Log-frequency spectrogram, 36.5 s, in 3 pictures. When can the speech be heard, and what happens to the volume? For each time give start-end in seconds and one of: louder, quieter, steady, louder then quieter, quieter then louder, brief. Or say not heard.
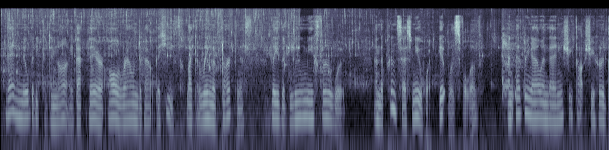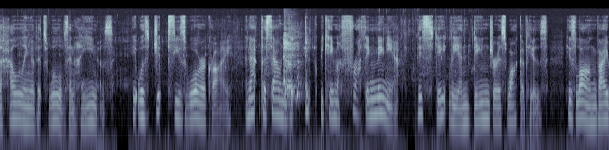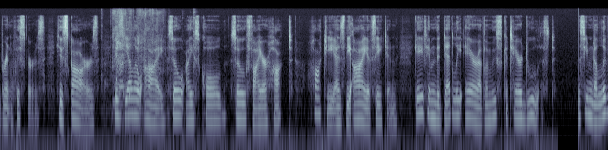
0.1-36.5 steady.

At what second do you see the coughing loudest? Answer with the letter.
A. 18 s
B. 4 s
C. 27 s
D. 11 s
A.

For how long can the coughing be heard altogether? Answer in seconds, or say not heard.
3 s.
